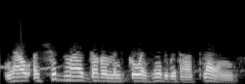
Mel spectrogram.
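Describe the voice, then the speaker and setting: An actor playing a polite, precise foreign army colonel who speaks formal English in an old-time radio drama. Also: male voice, a little high, expressive, quick pace, a little hiss or hum, lightly acted. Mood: grave, measured. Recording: muffled vintage radio recording, faint music.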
